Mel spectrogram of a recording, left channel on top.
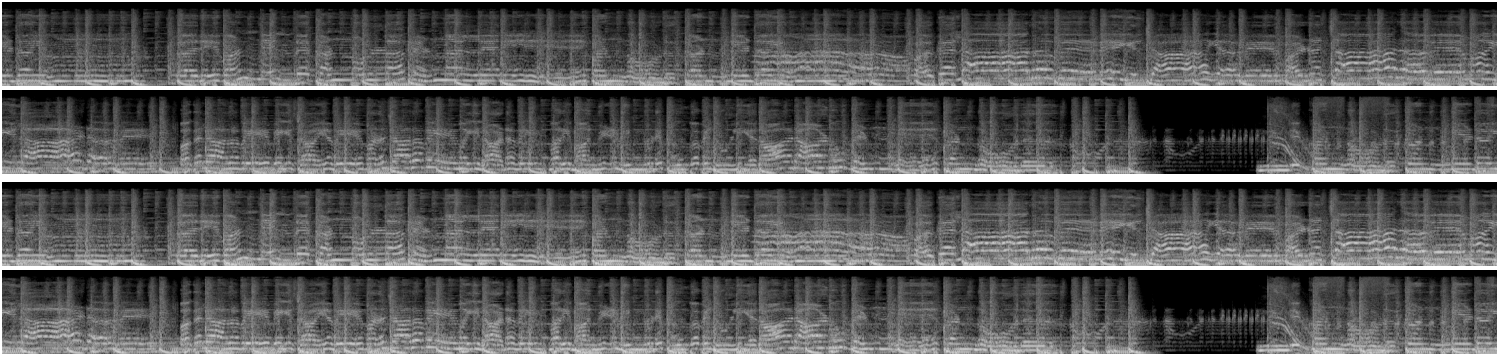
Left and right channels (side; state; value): left; quieter; 3.3 dB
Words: കരിവണ്ണിന്റെ കണ്ണുള്ള പെണ്ണല്ലേ നീ കണ്ണോട് കണ്ണിടയും പകലാറവേ വെയിൽ ചായവേ മഴ ചാരവേ മയിലാടവേ പകലാറവേ വെയിൽ ചായവേ മഴ ചാരവേ മയിലാടവേ മറിമാൻ മിഴി നിന്നുടെ പൂങ്കവിൽ നുള്ളിയതാരാണു പെണ്ണെ കണ്ണോട് നിന്റെ കണ്ണോട്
